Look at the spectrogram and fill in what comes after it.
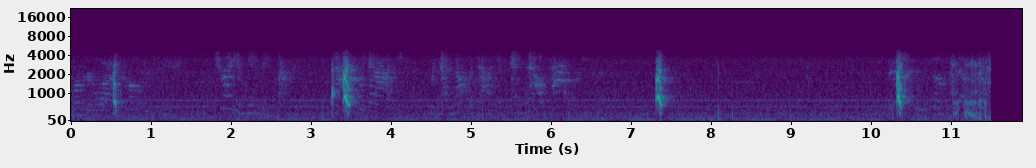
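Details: Hiccups: four abrupt, sharp bursts about every three seconds in a quiet room.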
